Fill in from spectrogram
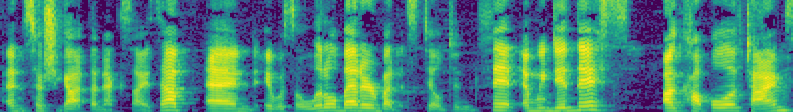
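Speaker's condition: Bilateral cleft lip and palate; congenital

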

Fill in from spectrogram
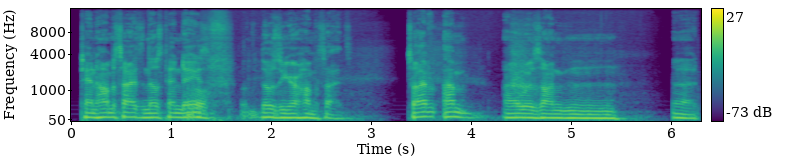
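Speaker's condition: No condition

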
